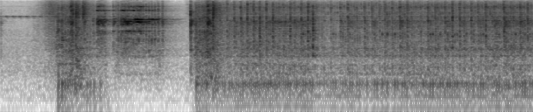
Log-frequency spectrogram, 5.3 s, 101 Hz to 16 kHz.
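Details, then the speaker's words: Old pre-1990s two-stroke chainsaw, bar oil cap is a makeshift unvented cap, started on choke: two short pulls, then fires and settles into a steady, buzzy idle with no misses; healthy, left to warm up. "That was too easy. We'll give it a second to warm up."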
